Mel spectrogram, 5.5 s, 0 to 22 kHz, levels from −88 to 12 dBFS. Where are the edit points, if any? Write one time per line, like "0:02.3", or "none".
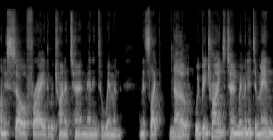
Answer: none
